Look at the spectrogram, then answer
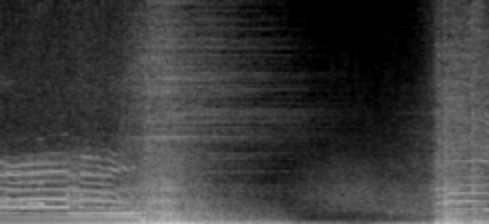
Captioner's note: booms loudly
